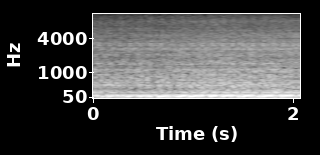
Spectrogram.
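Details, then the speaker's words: Lancia Delta race car engine rebuilt after a front-end catastrophe, fresh serious cams: short stretch of even steady idle, firm low beat, no knocks or misses; runs smoothly. "did I say it runs very nicely very smooth it's not bad there's a little bit you can see things moving but that's um that's got some pretty serious cams in"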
